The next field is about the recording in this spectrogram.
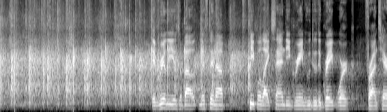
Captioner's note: applause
